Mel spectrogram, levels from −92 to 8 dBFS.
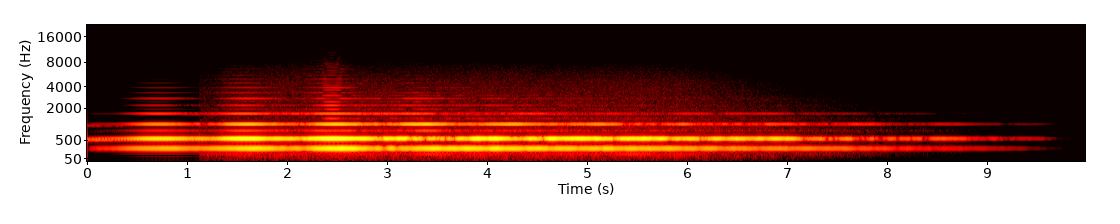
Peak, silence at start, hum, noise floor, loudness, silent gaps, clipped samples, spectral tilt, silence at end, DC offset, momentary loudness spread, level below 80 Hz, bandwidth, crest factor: -6 dBFS; 0.25 s; none; -71 dBFS; -22 LUFS; none; under 0.1%; -8 dB/octave; 1.4 s; under 0.1%; 14 LU; -78 dBFS; 4.1 kHz; 16 dB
